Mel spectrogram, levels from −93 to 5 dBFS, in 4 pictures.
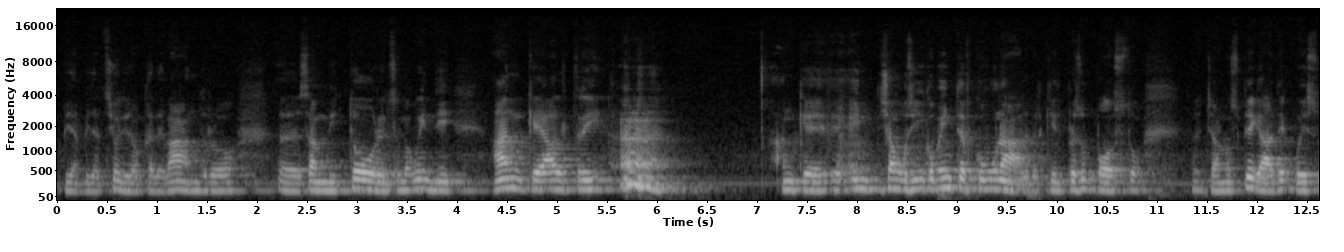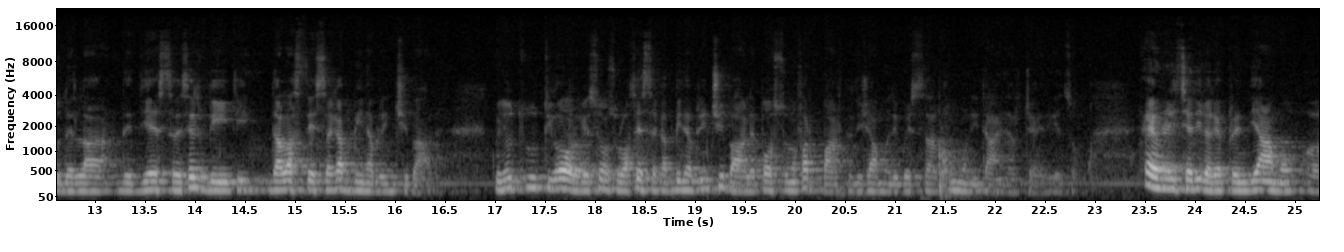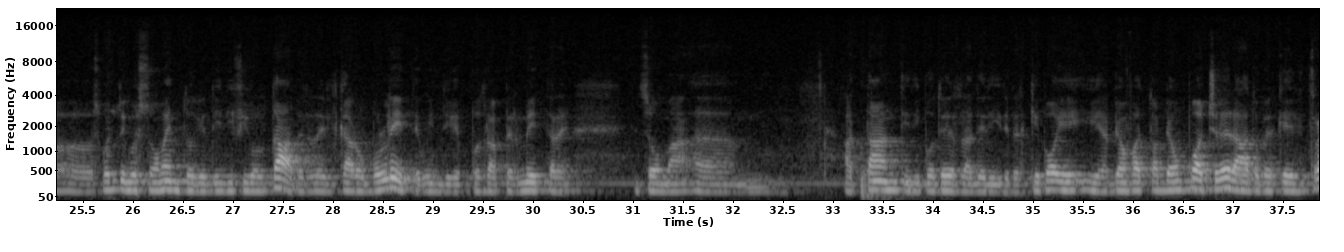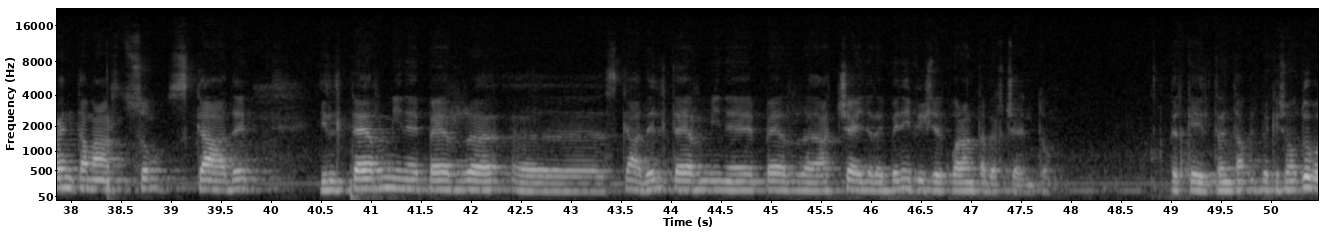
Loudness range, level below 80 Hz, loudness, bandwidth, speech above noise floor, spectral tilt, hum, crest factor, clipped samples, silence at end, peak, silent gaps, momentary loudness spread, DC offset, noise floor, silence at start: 7 LU; -72 dBFS; -35 LUFS; over 20 kHz; 25 dB; -7.5 dB/octave; none; 22 dB; under 0.1%; 0 s; -12 dBFS; none; 14 LU; under 0.1%; -60 dBFS; 0 s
